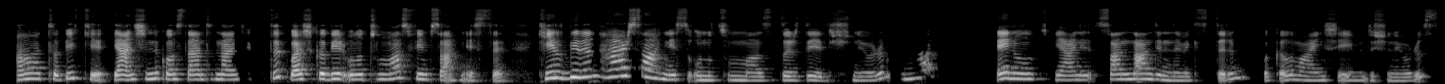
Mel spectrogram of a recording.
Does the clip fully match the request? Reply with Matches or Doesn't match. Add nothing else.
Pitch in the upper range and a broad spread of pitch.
Doesn't match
